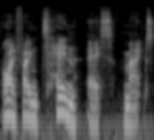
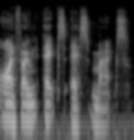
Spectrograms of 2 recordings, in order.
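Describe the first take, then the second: First: The X is said as the word ten. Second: The X is said as the letter ex. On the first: The speaker calls it right. "It is iPhone XS Max. X stands for 10" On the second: The speaker calls it wrong. "Not iPhone XS Max"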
